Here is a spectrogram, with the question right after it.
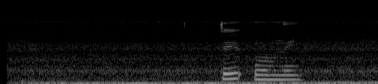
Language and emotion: Russian, neutral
